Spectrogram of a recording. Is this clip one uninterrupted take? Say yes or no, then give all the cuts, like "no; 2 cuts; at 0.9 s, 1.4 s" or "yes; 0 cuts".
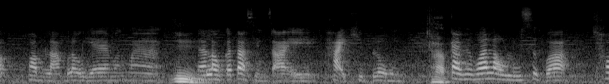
yes; 0 cuts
